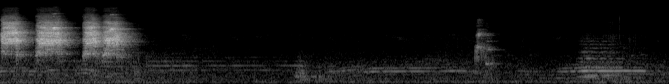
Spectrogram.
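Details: Black francolin recorded in Khushab: opening burst of four loud, harsh, grating notes in quick succession within about one and a half seconds, then quiet background with faint distant chirps and a brief sharp note.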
